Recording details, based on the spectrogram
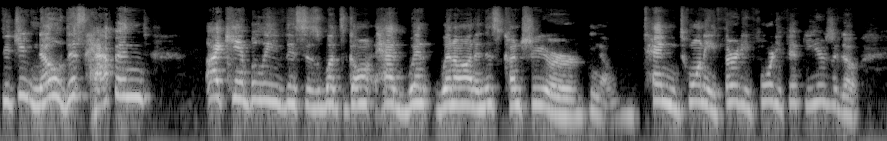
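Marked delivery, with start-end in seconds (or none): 0.0-5.5 full-on high, screaming rant. Recalling coming home and telling dad what school never taught: retelling a scream. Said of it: "coming home and screaming like".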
